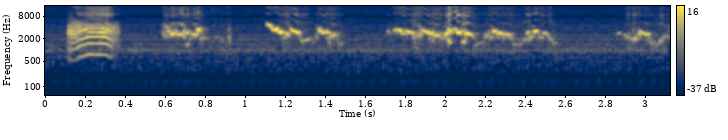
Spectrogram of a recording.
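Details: Male pet budgerigar in contented chatter: a loud looping whistled squeak opens, followed by fast burbling warbled twitters rising and falling.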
